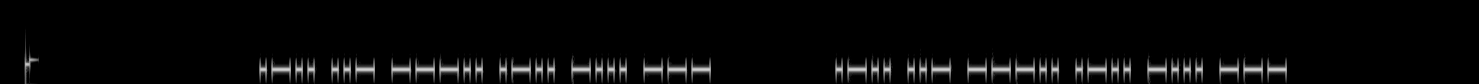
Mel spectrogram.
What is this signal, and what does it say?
Morse code, heard as a keyed tone, about 20 wpm, 700 Hz. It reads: LU8LBO LU8LBO
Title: DXCC-100 Call Signs - 6 Characters - Repeated 2x - 20wpm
